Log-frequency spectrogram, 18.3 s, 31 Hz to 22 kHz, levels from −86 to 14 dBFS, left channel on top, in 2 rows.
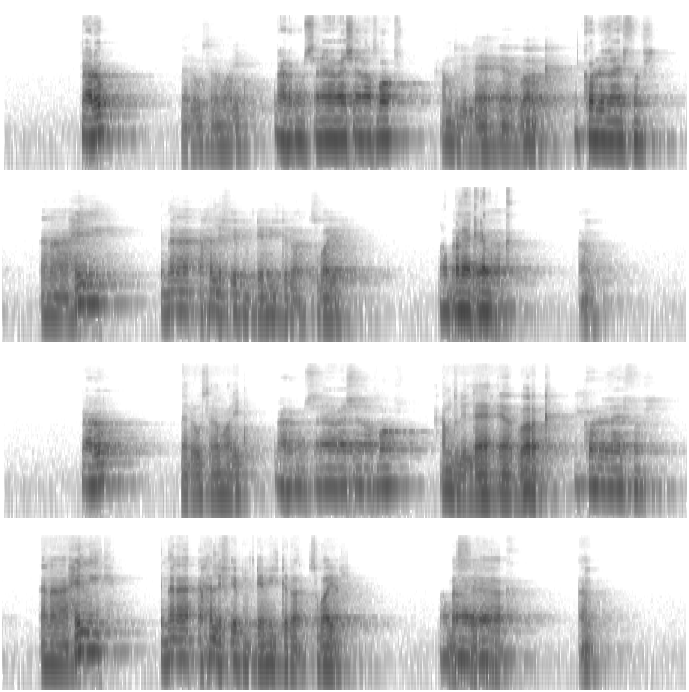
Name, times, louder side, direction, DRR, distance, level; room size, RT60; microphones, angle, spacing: voice 1, 1.0-1.4 3.6-5.2 7.8-8.6 14.9-15.7, left 5 dB, 65° left, 11 dB, 0.4 m, -24 dB
voice 2, 2.4-3.2 5.8-7.3 9.6-10.6 11.2-13.7 15.1-15.8 16.8-17.0, right 4 dB, 45° right, 10 dB, 0.4 m, -27 dB
7.0 x 3.7 x 5.1 m, 1.2 s
head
